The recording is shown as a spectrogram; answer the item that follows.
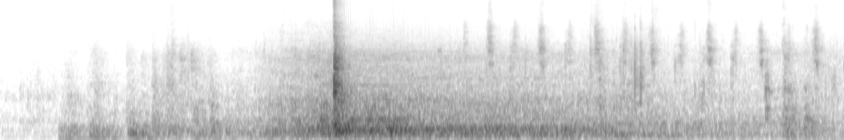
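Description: A van's sliding door being opened: a sharp latch click about a second and a half in, then a rolling rush that fades as the door slides along its track.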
